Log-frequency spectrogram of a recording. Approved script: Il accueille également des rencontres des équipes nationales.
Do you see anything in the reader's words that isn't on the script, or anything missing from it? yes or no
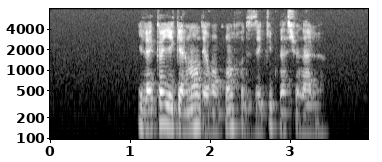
no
